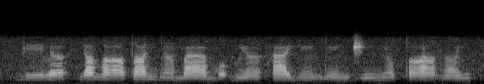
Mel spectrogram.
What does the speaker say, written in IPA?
ɡ e˦˥ l ɐ˦˥ h i˦˥ ðˤ aː˦˥ tˤ i˦˥ n d ɐ̃˦˨ m aː˦˥ m ɔ̰˦˥ ɡ lʲ ɐ̃ː˧˥˧ h a˦˥ j ẽ˦˨ n d ẽ˧˥˧ n d͡ʒ ĩː˧˥˧ l tˤ aː˦˥ zˤ ĩ˦˥

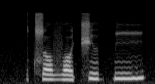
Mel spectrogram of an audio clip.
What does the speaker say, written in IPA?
t͡s ɔ v ɔ t͡ʃ ɨ k͡p i

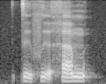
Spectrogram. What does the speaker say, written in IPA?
t̪ ɨ˧˩ f ɨ̰˧˨ ə̯ h a˧ m

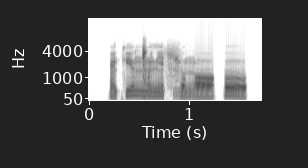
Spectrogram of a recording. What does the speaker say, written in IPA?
ɛ̃ kʲ ø ʊ̯ ŋ͡ǀ õ lʲ ɛ̃ ɬ ɮ o ŋ ɔ | o

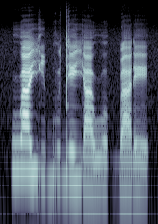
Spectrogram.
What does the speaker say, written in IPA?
w a˦ j i˧ b u˧ d e˧ j a˨ w o˨ ɡ͡b a˨ ɾ e˨

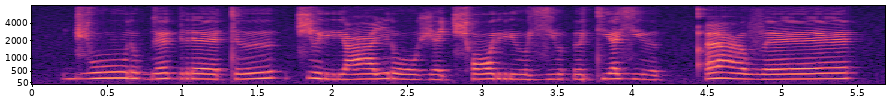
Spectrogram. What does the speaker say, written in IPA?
d͡ʑ oː ɾ ʊ ɡ ɛ ɡ r ɛː t ɘ | t͡ɕ ɘ rʲ ɘ ʕ i ɾ oː ʒ ɛ t͡ɕʰ ɔ rʲ ʊː zʲ ʊ ʔ ɘ tʲ a zʲ ɘ | qʼ i ʕ ʊ v ɛː

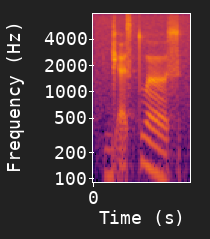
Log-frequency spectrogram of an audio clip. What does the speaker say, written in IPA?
ɡʲ æ̰ s tʷ œː s

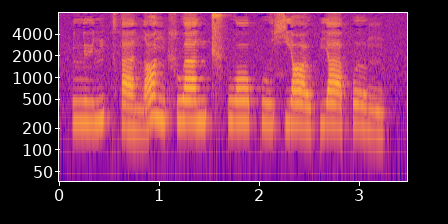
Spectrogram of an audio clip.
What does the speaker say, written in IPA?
l y˧˥ n kʰ a˨˩ n ɑ˥˩ ŋ ʂ w a˥ n ʈ͡ʂʰ w ɔ˥ p u˧˥ ɕ j ɑ˥˧ ʊ̯ p j ä˥˧ p ɤ˥˩ ŋ

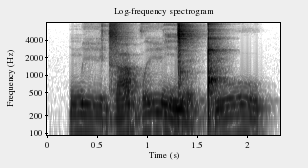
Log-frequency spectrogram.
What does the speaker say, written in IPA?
m iː˦˨ d͡z a˧˥˧ ɡʷ iː˧˥˧ ŋ͡ǀ e˨˩˦ ǃʼ uː˧˥˧

